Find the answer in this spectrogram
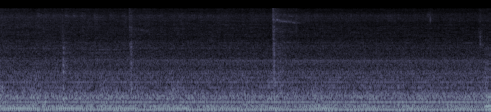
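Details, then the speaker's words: Steady low motor hum with a faint whine, no breaks, as a medical suction machine (aspirator) with vacuum jar and filter is switched on and tested; running normally. "now let us turn it on and see now his plot and we turn it on as you can see this is the pipe let me test it the suction"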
